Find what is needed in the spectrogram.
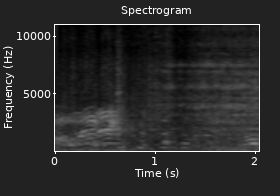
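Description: Voices calling out on an outdoor football pitch, clearest in the first half-second and then dropping to faint background talk over a low, steady rumble.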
